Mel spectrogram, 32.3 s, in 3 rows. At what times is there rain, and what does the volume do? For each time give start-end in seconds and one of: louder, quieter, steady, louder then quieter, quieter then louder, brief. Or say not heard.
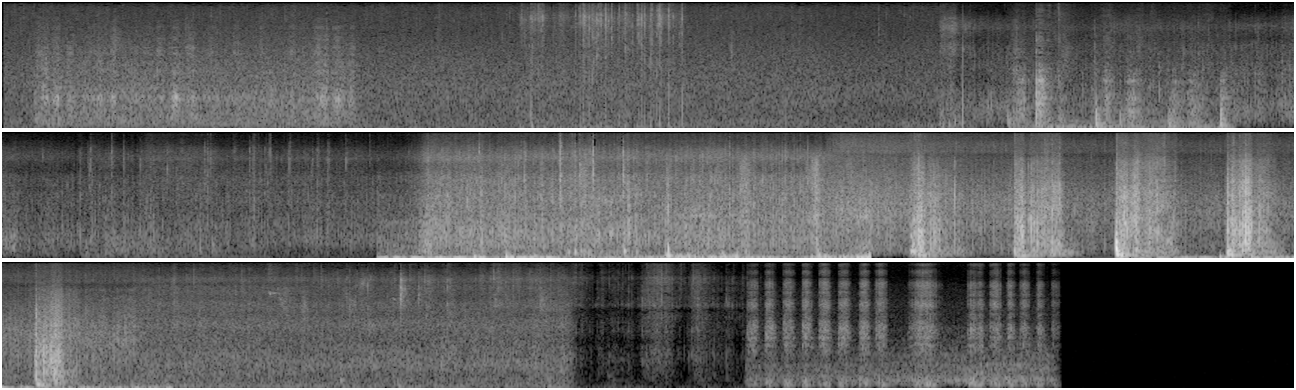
0.0-26.4 louder then quieter.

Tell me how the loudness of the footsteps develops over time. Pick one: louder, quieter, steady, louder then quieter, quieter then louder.
louder.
